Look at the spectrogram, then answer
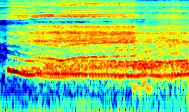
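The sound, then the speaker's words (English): A voice imitates a man's normal heavy breathing with one long, low, droning groan that holds steady and loud for about two seconds, with no other talking. “And people knew he was asleep because his breathing changed. So normally he breathed like this.”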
